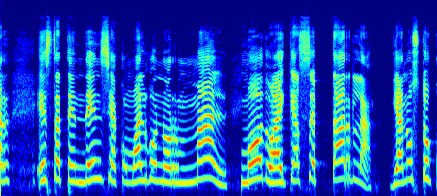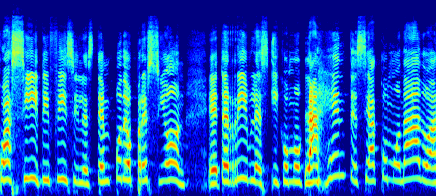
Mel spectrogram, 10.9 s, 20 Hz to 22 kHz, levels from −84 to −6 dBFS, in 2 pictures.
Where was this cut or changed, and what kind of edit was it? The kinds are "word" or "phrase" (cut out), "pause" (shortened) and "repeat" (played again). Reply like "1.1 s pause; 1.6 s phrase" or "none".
3.0 s phrase; 4.7 s pause; 6.0 s word; 6.9 s word; 8.2 s word; 9.2 s word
